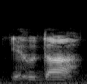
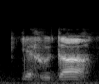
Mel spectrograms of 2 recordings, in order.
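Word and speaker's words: יהודה: Let's listen to how he pronounced this one. Strong's H3063. Yehuda. Yehuda. Yehuda.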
